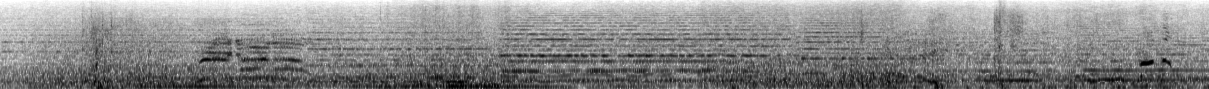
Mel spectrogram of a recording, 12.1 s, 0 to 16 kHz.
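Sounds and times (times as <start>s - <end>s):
rushing floodwater rumble: 0.0s - 12.0s
sharp crack: 0.8s - 1.6s
person calling out: 2.0s - 3.2s.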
